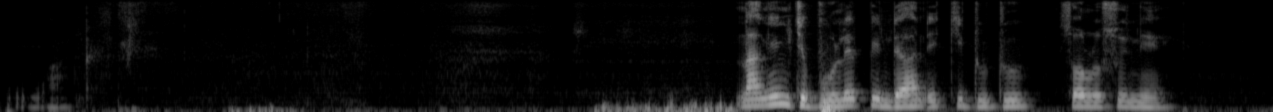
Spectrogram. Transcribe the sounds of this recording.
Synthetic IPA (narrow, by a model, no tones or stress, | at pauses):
wa | naŋɪŋd͡ʒə̤bulepindaɦanʔikid̪ud̪ṳ | solusiɲe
